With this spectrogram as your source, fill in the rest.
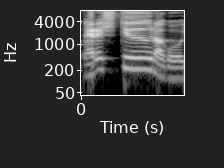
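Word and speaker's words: בראשית: 자, 창세기는 원래 히브리어로 베레시트라고 읽습니다.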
